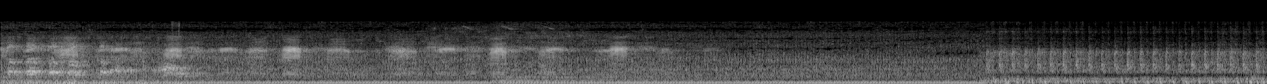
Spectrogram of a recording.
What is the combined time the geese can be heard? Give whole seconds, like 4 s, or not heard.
2 s.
